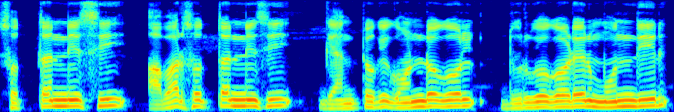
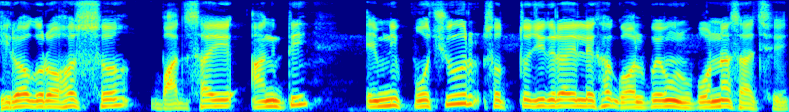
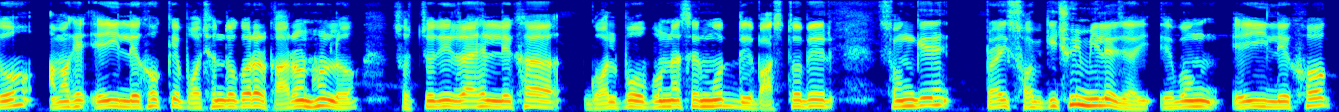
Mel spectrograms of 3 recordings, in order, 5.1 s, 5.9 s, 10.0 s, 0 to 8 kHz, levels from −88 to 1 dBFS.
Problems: none marked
